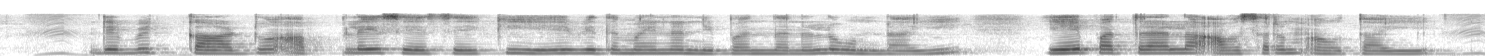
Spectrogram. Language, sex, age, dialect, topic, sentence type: Telugu, female, 18-24, Southern, banking, question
